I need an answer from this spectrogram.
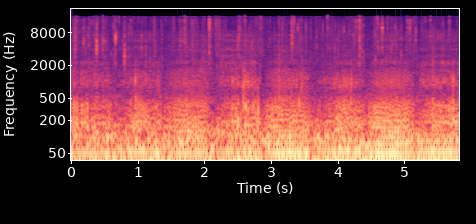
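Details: Domestic cat purring steadily in a low, rumbling rhythm, each breath cycle lasting under a second, mixed with the sharp snaps and pops of a crackling fireplace for relaxation and sleep.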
